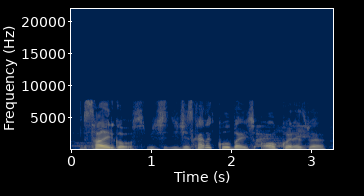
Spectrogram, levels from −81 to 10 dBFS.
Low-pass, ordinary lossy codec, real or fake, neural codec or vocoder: none; none; real; none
